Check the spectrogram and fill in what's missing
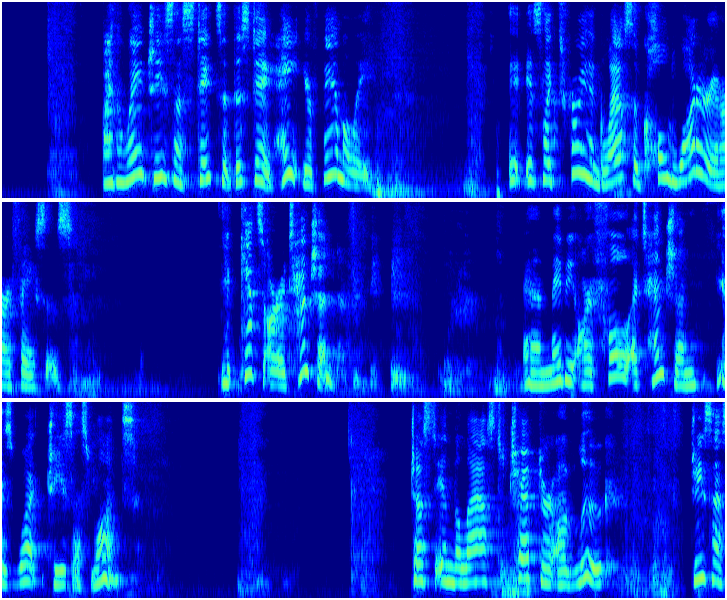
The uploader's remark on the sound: Each weekly podcast episode is a live recording from our church in San Jose, California.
